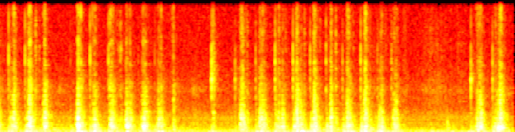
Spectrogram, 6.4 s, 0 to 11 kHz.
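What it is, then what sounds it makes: Copper scratch art board being scratched. A metal-tipped red stylus makes rapid, short scratch strokes across a thin, solid, flat black-coated copper-foil scratch art board. About 25 quiet, dry scrapes sound in an uneven rhythm, each a brief bright rasp with a faint low rub beneath it. Each stroke dies away almost at once.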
